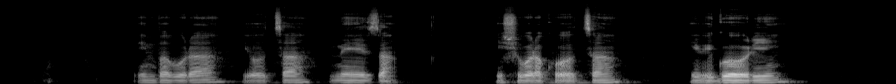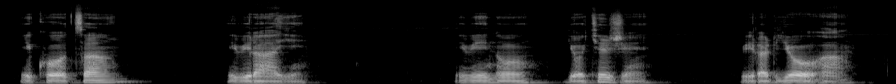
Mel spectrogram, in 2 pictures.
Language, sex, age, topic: Kinyarwanda, male, 36-49, finance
